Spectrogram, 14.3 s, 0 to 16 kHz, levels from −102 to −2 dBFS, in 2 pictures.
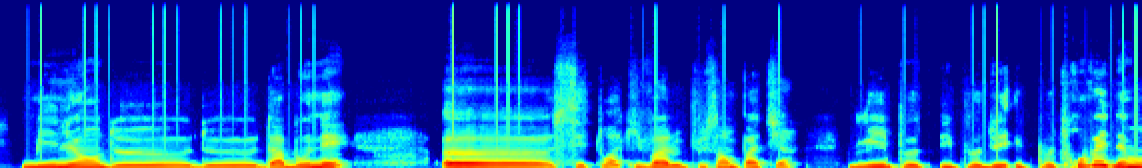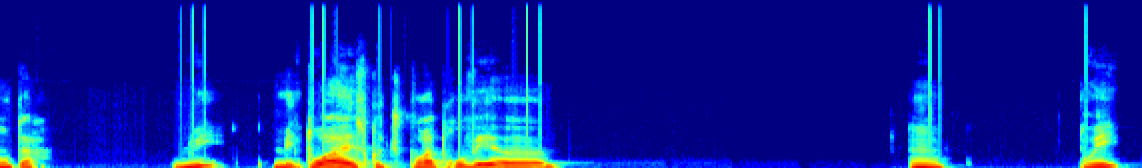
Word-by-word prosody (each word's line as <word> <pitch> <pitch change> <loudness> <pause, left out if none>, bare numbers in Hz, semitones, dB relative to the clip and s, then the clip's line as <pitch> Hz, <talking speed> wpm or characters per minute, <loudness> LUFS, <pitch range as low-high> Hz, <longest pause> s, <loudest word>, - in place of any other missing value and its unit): millions 195 +2 +2
de 170 -3 -3
de 165 -1 -4
d'abonnés, 185 - 0 0.6
heu, 180 -1 +4
c'est 190 0 -11
toi 325 - -8
qui 225 -10 -11
va 190 -1 +1
le 185 +1 -4
plus 210 +3 -15
en 190 -1 -3
pâtir. 200 +5 -6 0.4
Lui, 215 +6 0
il 235 - -2
peut 185 -3 -3
il 190 -1 -3
peut 180 -2 -4
des 180 +1 -1
il 190 - -5
peut 170 0 -6
trouver 320 - +1
des 225 -8 +3
monteurs. 205 +3 +2 0.8
Lui, 260 +11 +1 0.3
mais 175 -2 +2
toi 240 -1 +6
est-ce 195 +1 0
que 235 - -4
tu 220 - -19
pourras 220 +3 +2
trouver 220 0 +2
heu 190 -2 +2 2.4
Mmh. 195 0 +4 0.9
Oui. 220 +8 +3
195 Hz, 145 wpm, -21 LUFS, 180-220 Hz, 2.4 s, toi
